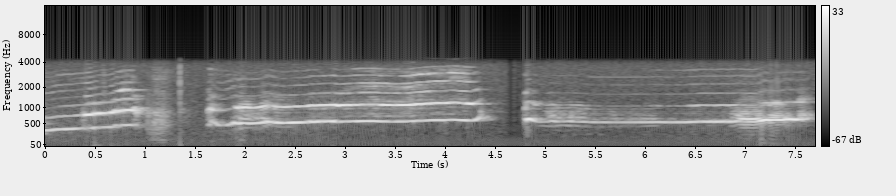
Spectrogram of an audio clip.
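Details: A dog "singing" his favourite song howls in long, rising, wavering notes, holding each tone for several seconds.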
